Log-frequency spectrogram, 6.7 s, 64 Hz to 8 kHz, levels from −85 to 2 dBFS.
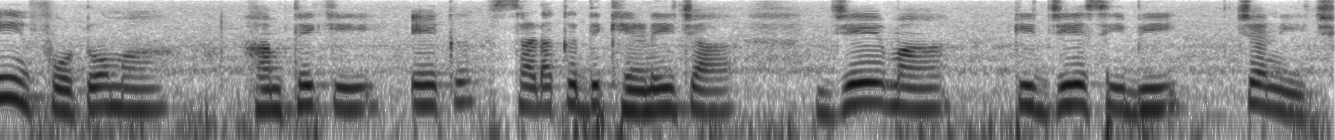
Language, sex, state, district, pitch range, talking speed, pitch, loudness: Garhwali, female, Uttarakhand, Tehri Garhwal, 185-215 Hz, 125 wpm, 200 Hz, -14 LUFS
